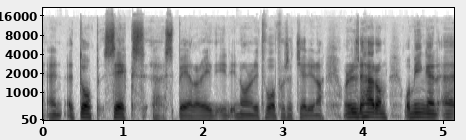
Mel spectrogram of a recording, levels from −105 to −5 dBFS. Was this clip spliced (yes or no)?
yes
